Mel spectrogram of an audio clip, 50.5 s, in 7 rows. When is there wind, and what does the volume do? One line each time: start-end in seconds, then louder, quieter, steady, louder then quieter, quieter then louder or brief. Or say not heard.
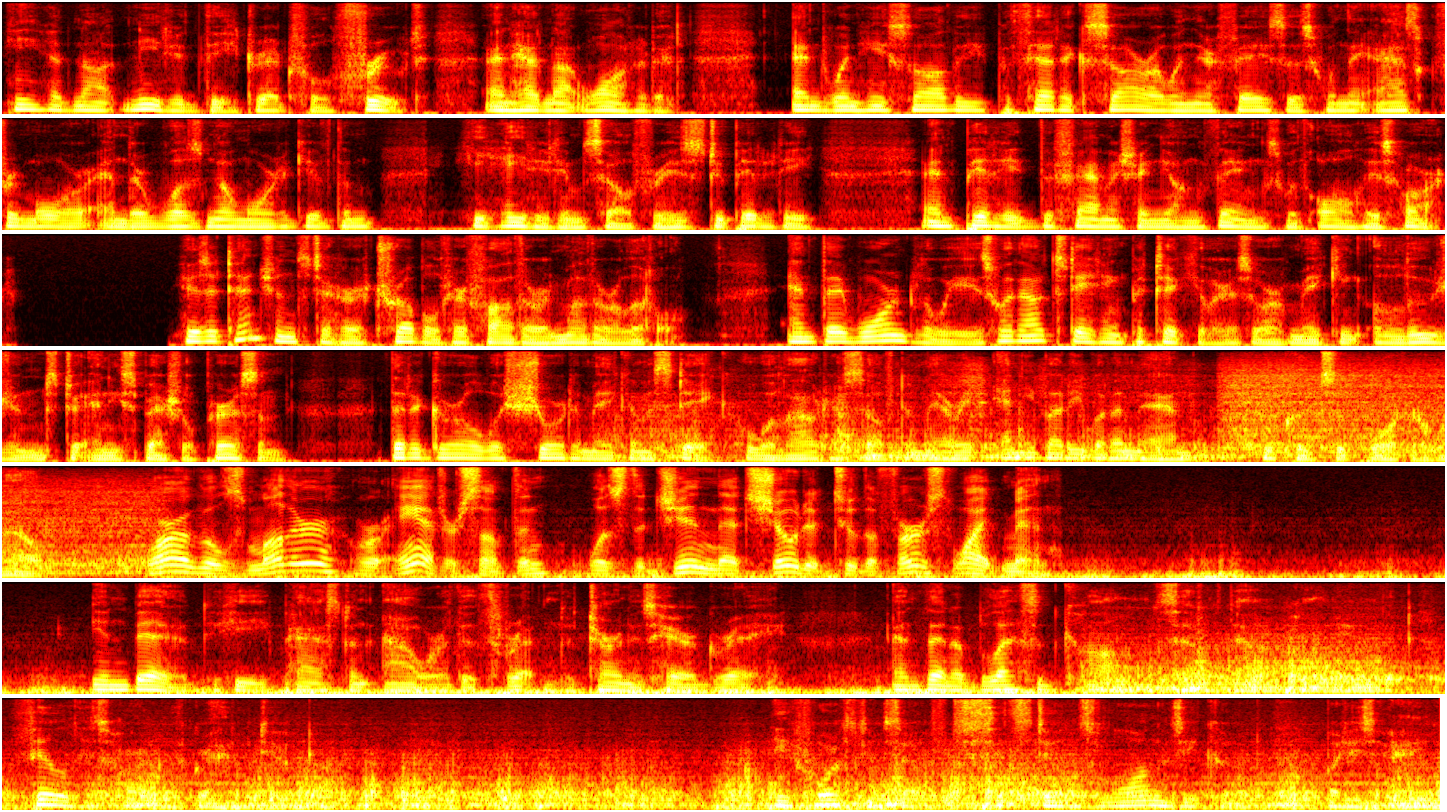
24.6-50.4 quieter then louder.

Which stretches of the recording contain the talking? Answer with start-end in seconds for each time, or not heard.
0.0-14.4, 15.3-34.1, 36.5-44.9, 47.0-50.4.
